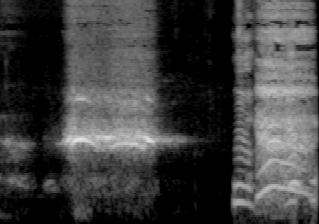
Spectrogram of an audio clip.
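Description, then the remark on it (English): A breathy, airy attempt at a whistle by someone who doesn't know how to whistle: one wavering note held for under a second, mixed with a lot of rushing breath, followed after a pause by a voice. “Was that a real whistle? Kind of. I know you don't know how to whistle, but that's the best I've heard.”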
